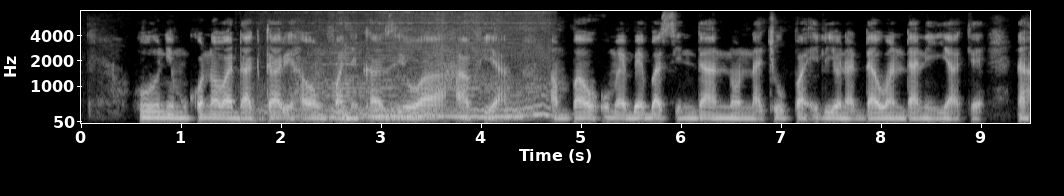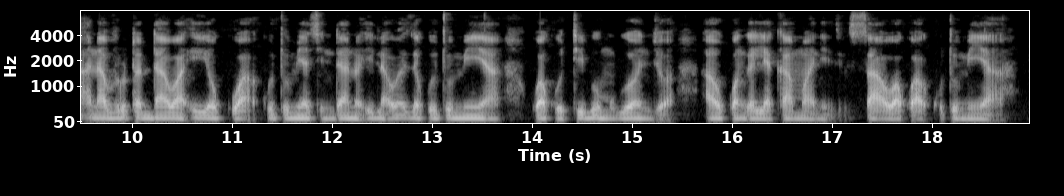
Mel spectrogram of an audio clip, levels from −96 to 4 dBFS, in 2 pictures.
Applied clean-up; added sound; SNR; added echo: none; Buzz; 5 dB; none.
